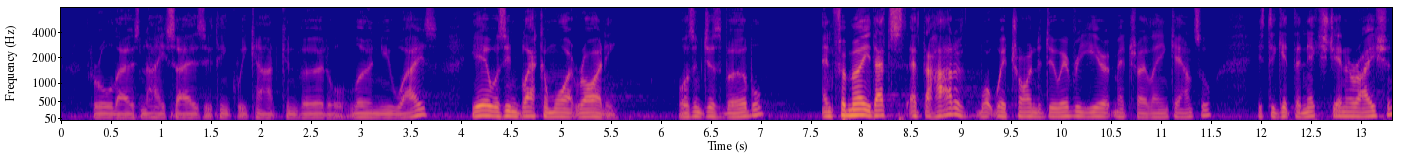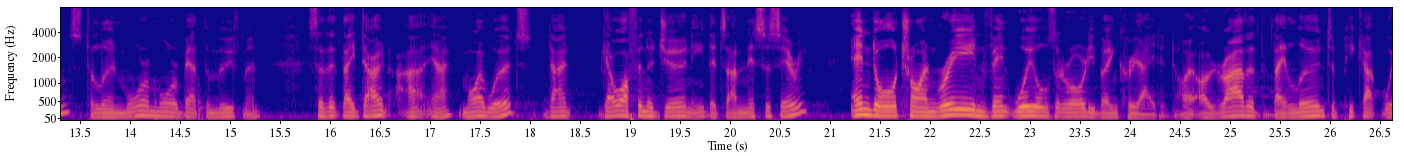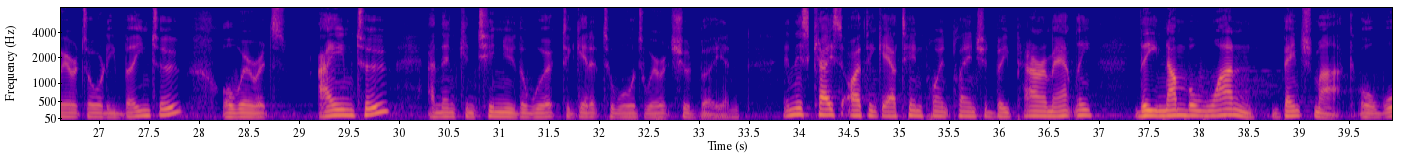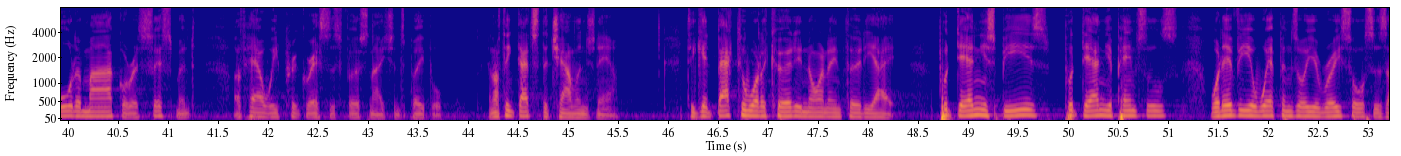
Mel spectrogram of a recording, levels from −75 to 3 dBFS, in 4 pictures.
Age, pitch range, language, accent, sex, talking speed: 30-49, 105-130 Hz, English, Australian, male, 195 wpm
